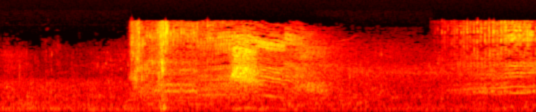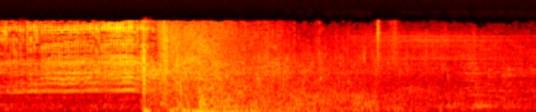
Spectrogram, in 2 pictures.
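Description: Water rumbles low and muffled all around, as if heard from underwater.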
